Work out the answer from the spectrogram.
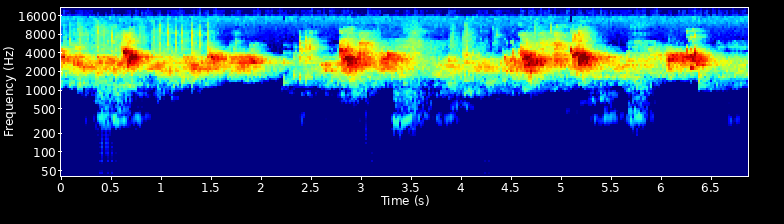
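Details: A happy budgerigar chirping: a continuous, scratchy warble of rapid, buzzy chatter with brighter squeaky notes near one, three, five and six seconds, and faint low rustling underneath.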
